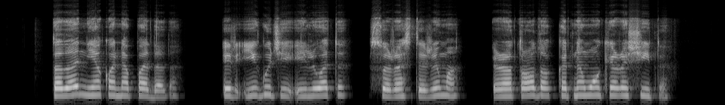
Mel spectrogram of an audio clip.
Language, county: Lithuanian, Vilnius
